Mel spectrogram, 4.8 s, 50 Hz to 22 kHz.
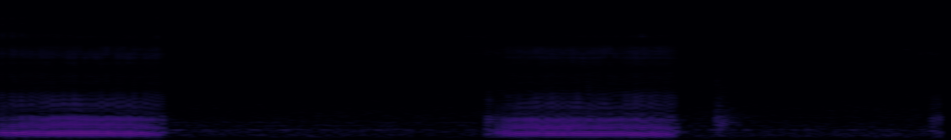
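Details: Snoring: two loud, rough, rattling snores about 1.5 seconds apart, each followed by a quiet pause, with a faint snort after the second.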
